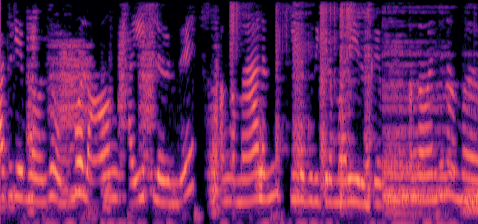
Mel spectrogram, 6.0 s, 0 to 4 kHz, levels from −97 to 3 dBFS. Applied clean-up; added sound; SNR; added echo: classical method Wiener filter.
